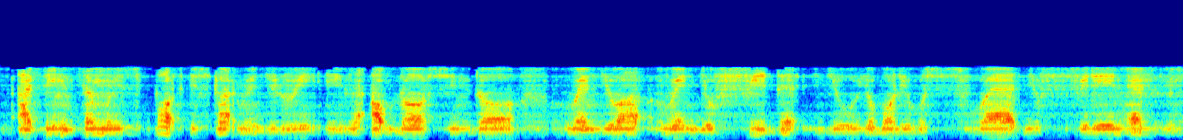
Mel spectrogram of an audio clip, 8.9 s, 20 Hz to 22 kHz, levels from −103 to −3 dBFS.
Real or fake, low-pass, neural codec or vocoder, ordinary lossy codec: fake; 3.6 kHz; vocoder, 22.05 kHz, 80 mel bands, HiFi-GAN; MP3, 24 kbps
